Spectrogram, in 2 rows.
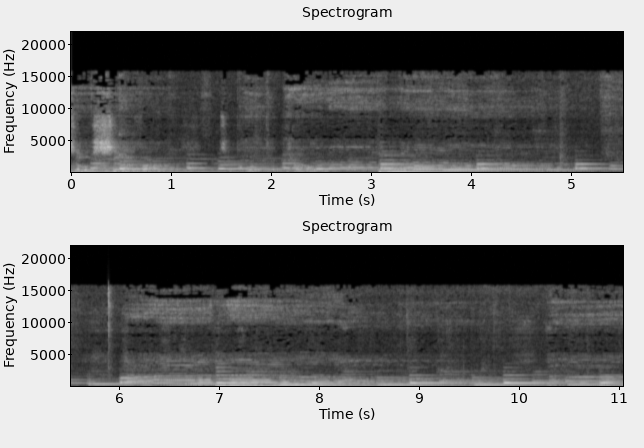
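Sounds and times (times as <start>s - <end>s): acoustic melody over held tones: 0.0s - 11.0s.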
